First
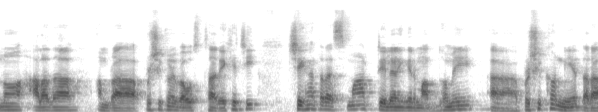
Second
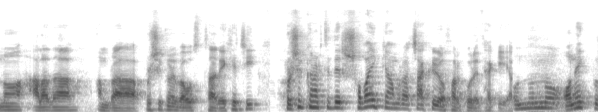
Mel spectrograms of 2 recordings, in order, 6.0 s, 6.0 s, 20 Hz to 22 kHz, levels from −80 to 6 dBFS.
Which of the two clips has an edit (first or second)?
second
